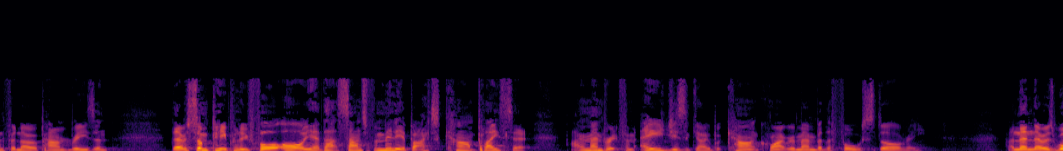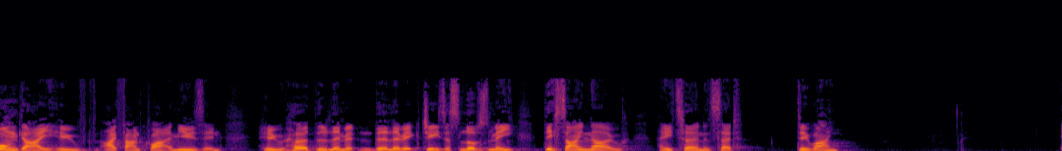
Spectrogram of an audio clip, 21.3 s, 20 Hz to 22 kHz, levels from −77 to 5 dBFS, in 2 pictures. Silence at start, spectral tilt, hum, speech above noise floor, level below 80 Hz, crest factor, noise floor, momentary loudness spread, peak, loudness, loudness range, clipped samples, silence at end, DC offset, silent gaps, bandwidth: 0 s; -5 dB/octave; none; 48 dB; -70 dBFS; 22 dB; -71 dBFS; 13 LU; -2 dBFS; -23 LUFS; 6 LU; under 0.1%; 2.25 s; under 0.1%; none; 11 kHz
